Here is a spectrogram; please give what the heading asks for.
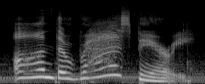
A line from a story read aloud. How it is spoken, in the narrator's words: cried Anna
